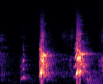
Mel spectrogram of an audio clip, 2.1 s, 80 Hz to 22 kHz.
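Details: Young Australian Shepherd and Corgi mix dog, newly added to the family, meeting a cat for one of the first times; a faint short sound, then two sharp, loud barks about 0.7 seconds apart, each with a brief echoing tail.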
